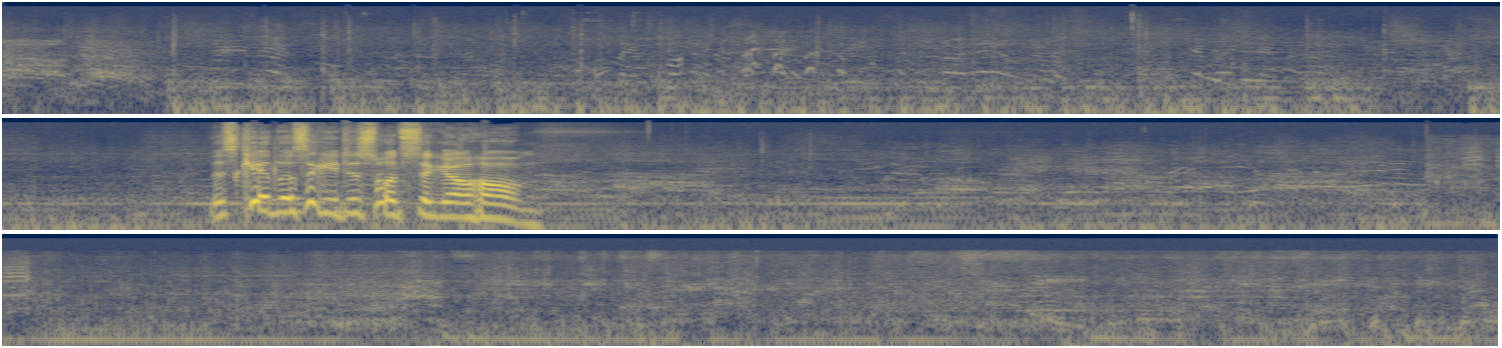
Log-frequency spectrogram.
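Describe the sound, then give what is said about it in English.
A concert crowd murmurs, then erupts in a brief, loud burst of high-pitched screaming and cheering. Afterward a band plays steady, low, droning music, noticeably quieter than the crowd, while a voice speaks over it. “Listen how loud the crowd is, and then the band.”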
